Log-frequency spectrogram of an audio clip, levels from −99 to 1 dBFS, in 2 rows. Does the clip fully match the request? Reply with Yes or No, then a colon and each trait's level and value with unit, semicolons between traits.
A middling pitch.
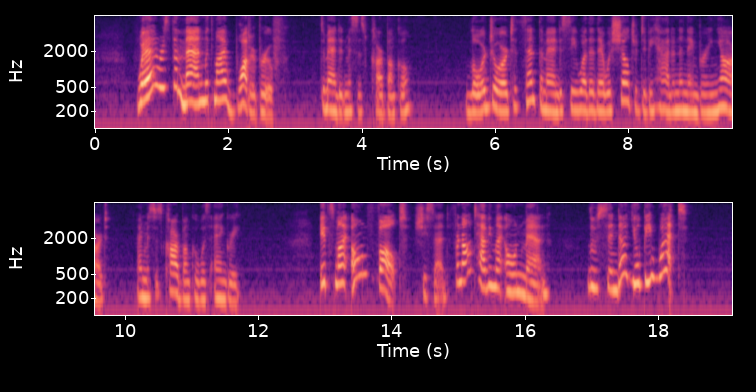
No: high, 215 Hz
